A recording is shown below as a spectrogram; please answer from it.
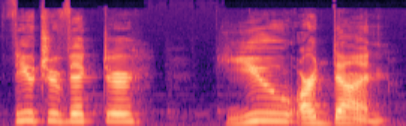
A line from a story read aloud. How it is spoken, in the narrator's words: bellowed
